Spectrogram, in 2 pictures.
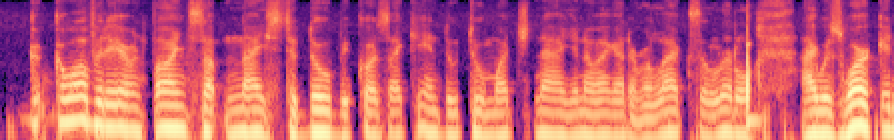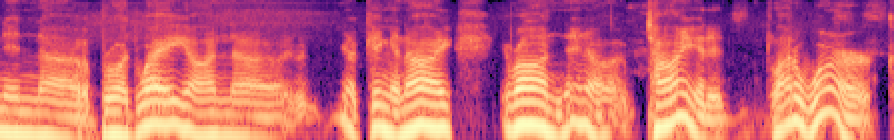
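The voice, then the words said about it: Brooklyn Queens accent, imitates another person's voice. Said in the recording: “he used to sound like sort of like this ... that's really well done. That is perfect. ... That's how he spoke because that's how I spoke also. I have a Brooklyn Astoria accent ... So I have a Brooklyn Queens accent”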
